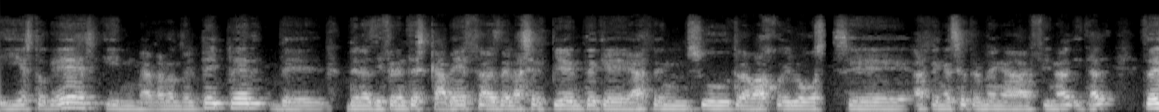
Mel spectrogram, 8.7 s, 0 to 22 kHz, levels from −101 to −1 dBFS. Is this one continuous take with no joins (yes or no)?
no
